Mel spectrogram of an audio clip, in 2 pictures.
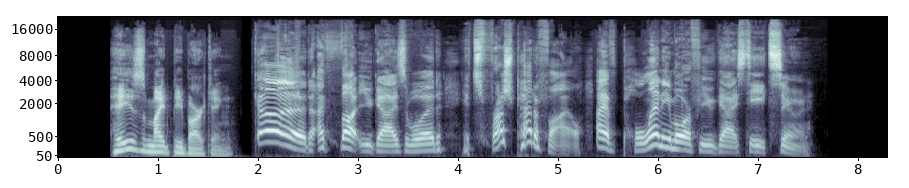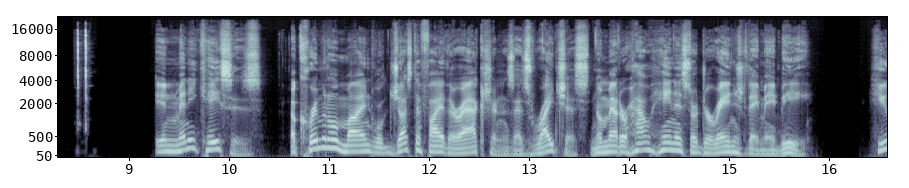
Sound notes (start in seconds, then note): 8.4 click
